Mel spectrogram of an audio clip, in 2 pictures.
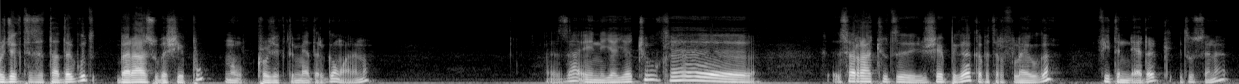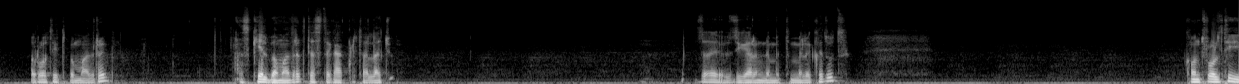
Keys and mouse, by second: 0.4 click, 1.6 a, 2.3 KP_Subtract, 2.4 KP_Subtract, 3.0 s, 3.6 x, 5.9 KP_Add, 6.0 KP_Add, 6.8 g, 7.4 x, 8.3 click, 8.8 KP_Subtract, 9.9 s, 10.1 x, 10.3 y, 12.5 click, 13.0 s, 13.1 x, 15.5 click, 17.5 click, 18.6 click, 19.3 click, 20.5 ctrl+t, 21.0 click, 21.9 click, 22.4 click, 23.0-23.4 KP_Add, 23.9 KP_Add, 23.9 click.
